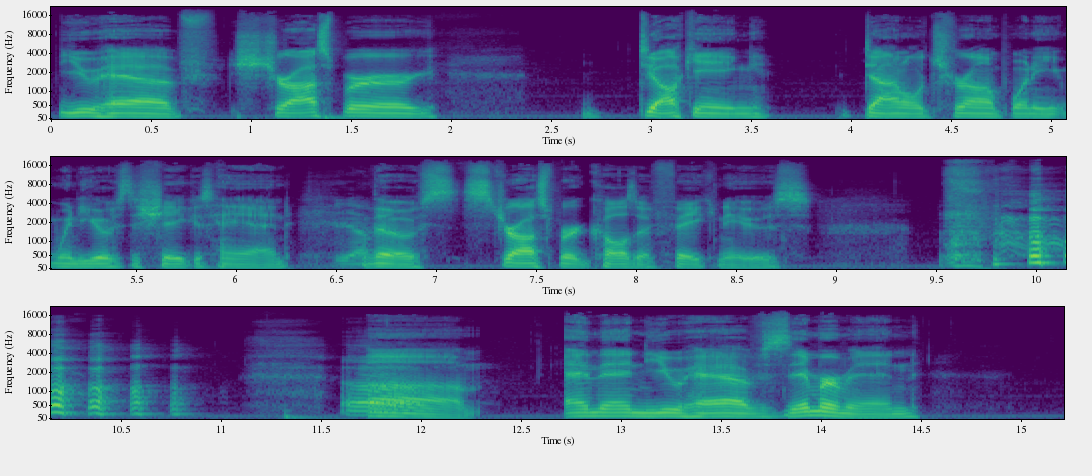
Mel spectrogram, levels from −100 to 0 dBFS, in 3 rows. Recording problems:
none

